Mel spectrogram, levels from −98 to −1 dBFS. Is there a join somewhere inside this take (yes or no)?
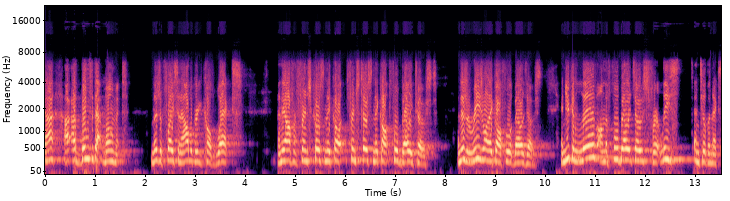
no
